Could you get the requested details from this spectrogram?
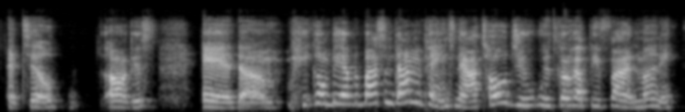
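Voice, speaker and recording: A woman's voice: fairly high pitch, a bit bright. Chatty laughing craft host woman. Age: 30s. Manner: chatty, laughs often, teasing. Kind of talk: casual livestream chat.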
